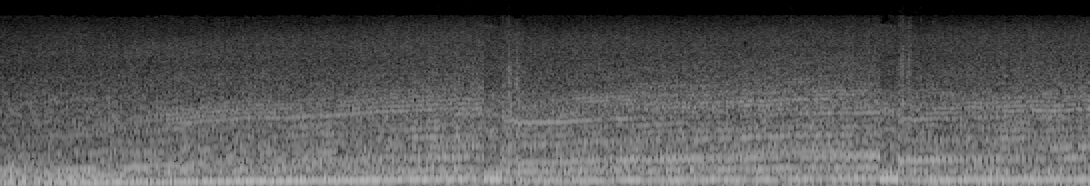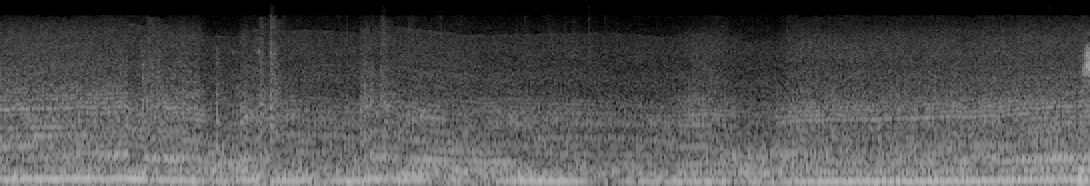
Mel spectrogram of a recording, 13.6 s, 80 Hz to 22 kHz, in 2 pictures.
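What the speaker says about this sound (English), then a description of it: "Great sounding little prototype cars." Prototype race car engine in Automobilista 2 lapping Virginia International Raceway's North Circuit, a loud, continuous high-revving drone rising and falling through gear changes, close and steady, with brief dips and clattering tyre noise.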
